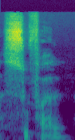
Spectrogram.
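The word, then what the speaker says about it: Coufal: Und das gleiche auch bei Kufal, der ja Sufal heißt, und Mittelstädt.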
